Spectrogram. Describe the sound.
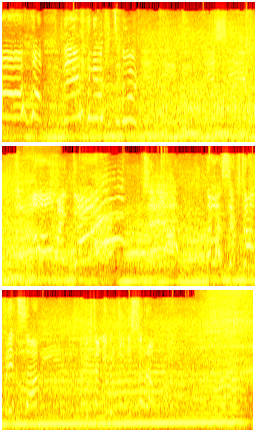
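Engine of a Lotus sports car revving on a local race circuit during a birthday test drive, a loud, continuous drone that climbs steadily in pitch toward the end, with people talking over it.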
